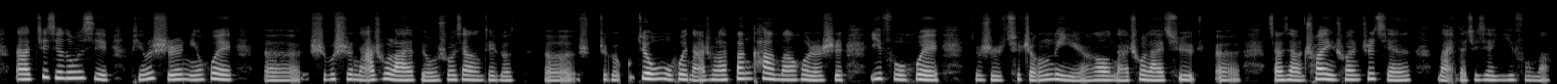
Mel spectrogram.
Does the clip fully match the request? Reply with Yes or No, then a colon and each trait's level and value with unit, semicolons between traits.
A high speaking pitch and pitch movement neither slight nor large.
Yes: high, 215 Hz; average, 3.0 semitones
